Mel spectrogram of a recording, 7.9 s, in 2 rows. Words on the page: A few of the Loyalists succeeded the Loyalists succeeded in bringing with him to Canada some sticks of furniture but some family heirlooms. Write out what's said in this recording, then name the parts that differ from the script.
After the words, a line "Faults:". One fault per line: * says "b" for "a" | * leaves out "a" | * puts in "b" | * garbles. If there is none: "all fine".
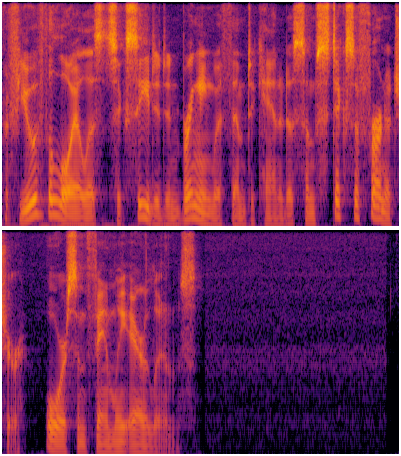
A few of the Loyalists succeeded in bringing with them to Canada some sticks of furniture or some family heirlooms.
Faults:
* leaves out "the Loyalists succeeded"
* says "them" for "him"
* says "or" for "but"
